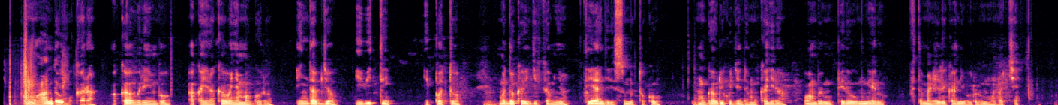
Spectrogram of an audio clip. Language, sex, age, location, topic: Kinyarwanda, male, 18-24, Kigali, government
